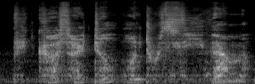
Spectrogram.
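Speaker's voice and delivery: breathy whisper, no voice at all; whispered plea. Acted. Izuku whispering his plea to Nezu over the phone. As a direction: whisper it so the guests can't hear.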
